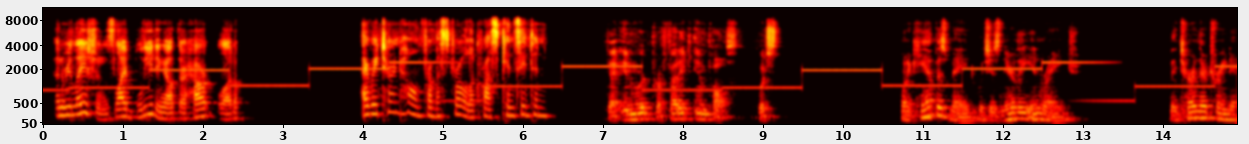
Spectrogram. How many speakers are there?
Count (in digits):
4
